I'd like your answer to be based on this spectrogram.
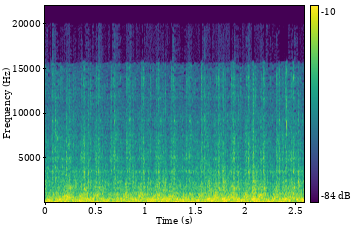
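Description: A computerized embroidery machine stitches an animal design, its needle running at a fast, steady, continuous mechanical hum and rattle, loud and close with no pauses.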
